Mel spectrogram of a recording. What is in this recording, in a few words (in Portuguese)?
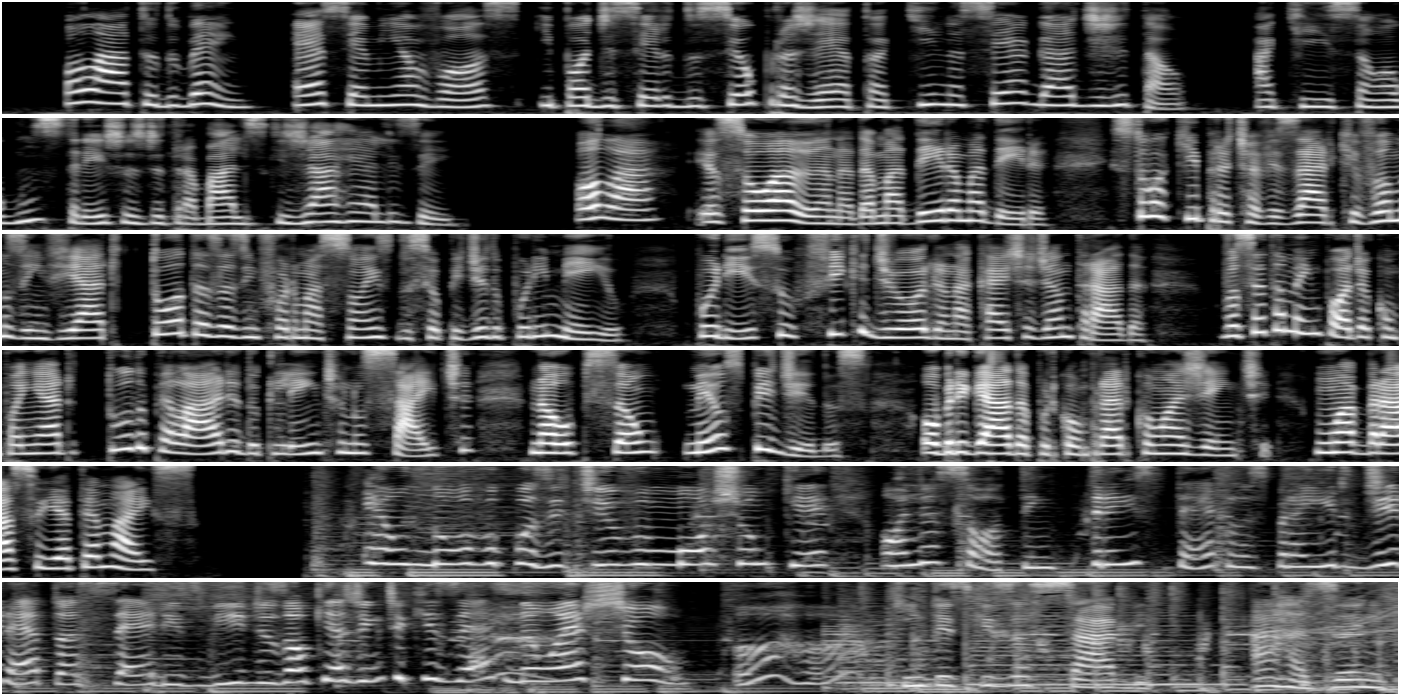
Voz Feminina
